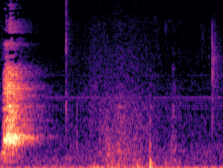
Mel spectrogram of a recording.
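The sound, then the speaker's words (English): A single loud, sharp dog bark right at the start, followed by a low background rumble with no further barking. “Anyway, my dog lost his mind.”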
